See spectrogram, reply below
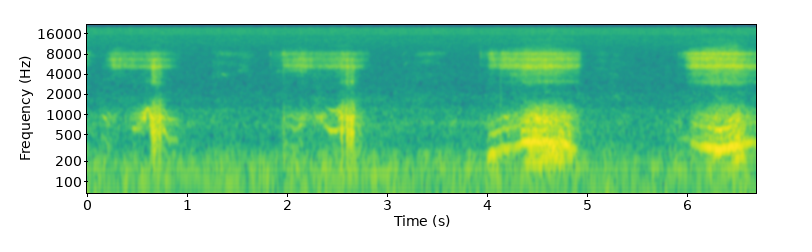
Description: This was the first time our little one started to snore while she slept and it was so cute we had to record it.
